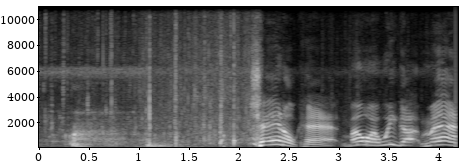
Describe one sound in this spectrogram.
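Something splashes into water.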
